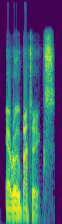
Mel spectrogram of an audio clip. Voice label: "aerobatics", British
